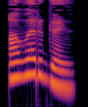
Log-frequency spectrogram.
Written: ಅವರ್ಗಳ್

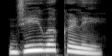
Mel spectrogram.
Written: ಜೀವಕಾಲ

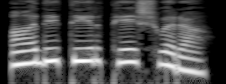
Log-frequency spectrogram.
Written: ಆದಿತೀರ್ಥೇಶ್ವರ

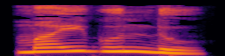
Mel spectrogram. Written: ಮುಕುಂದ

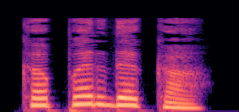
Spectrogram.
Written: ಕಪರ್ದಿಕ

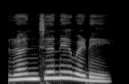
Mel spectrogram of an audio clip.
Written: ರಂಜನೆವಡೆ

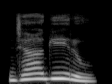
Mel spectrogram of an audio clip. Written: ಜಾಗೀರು

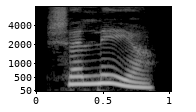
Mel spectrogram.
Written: ಶಲ್ಯೆ

